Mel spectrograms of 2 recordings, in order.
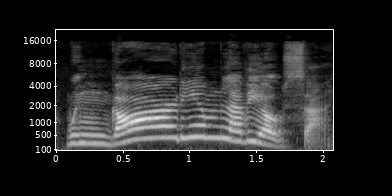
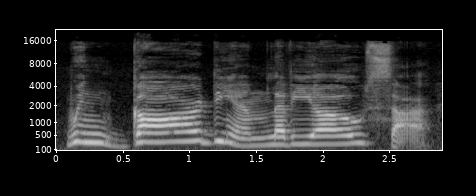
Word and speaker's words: Wingardium Leviosa: having much more luck wingardium leviosa he shouted waving his long arms like a windmill you're saying it wrong harry heard hermione snap it's wingardium leviosa make the gar nice and long you'd do it then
